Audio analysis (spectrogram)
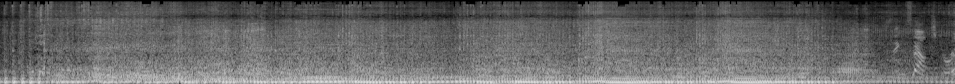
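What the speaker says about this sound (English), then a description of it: "Just give it a little rev, and then see how it idles." A Yamaha 250 QuadRunner ATV four-wheeler engine runs close and loud, revving briefly and then settling into a steady idle, with people talking nearby.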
